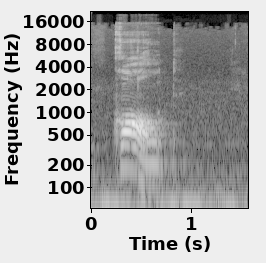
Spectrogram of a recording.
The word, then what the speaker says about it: called: Já na palavra called, o ED é pronunciado com som de D.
